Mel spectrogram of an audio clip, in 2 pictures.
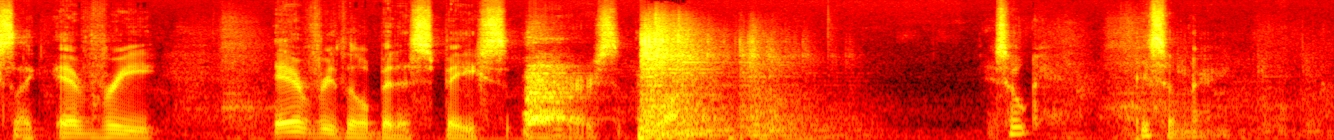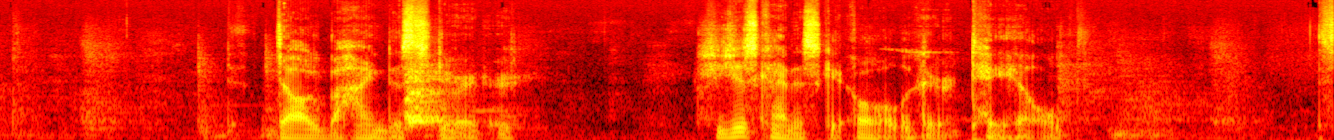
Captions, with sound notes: Like every little bit of space matters. (dog barking) (loud banging) It's okay. It's okay. The dog behind us scared her. She's just kind of scared. Oh, look at her tail.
